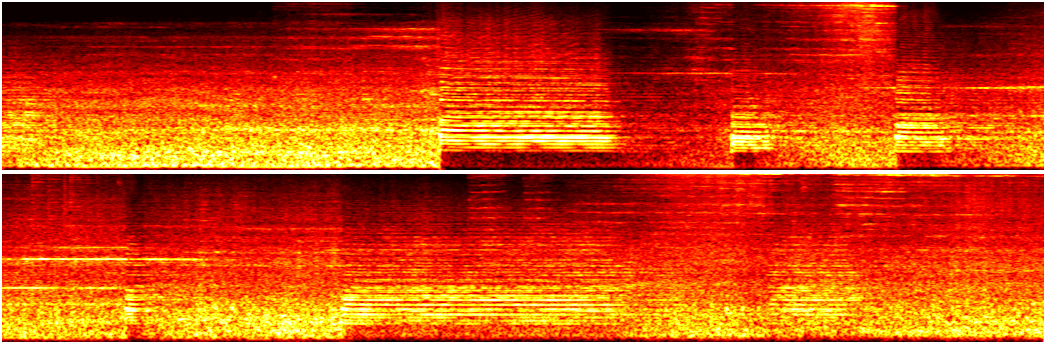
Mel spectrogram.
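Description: A Norfolk Southern mixed-freight train rumbling past at close range, its locomotive horn sounding in several separate blasts. A thin squeal of steel wheels on rail comes in about halfway through.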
